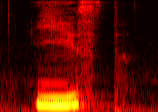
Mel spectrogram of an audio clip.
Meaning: to eat
- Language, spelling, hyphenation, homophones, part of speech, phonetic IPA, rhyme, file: Czech, jíst, jíst, jízd, verb, [ˈjiːst], -iːst, Cs-jíst.ogg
